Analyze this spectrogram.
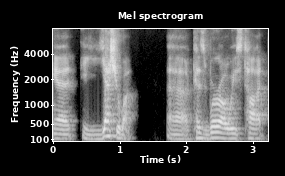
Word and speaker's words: Yeshua: So it's Yeshua, but it's Yesua because the focus is always on the second syllable. So it's Yeshua. Yeshua.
